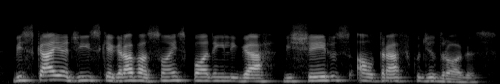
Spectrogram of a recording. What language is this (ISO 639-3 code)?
por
